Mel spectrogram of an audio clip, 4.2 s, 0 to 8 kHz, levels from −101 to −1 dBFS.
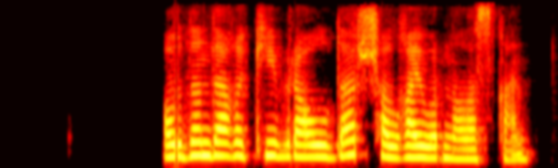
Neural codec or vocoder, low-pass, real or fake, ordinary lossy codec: none; 7.2 kHz; real; AAC, 32 kbps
